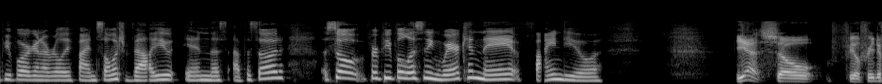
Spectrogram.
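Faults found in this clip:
Speech throughout rough and grainy, noise filling between harmonics, lowered or synthetic top band; likely low-delay AAC compression near 32 kbps. Spectrogram: smeared harmonics, patchy upper band.

AAC frame loss with muting, 1.46–1.51 s and 5.39–5.47 s: soft-edged dropouts, roughly one and two frames; decoder zeroed spectrum. Waveform tapers to silence; spectrogram shows blank vertical gaps.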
